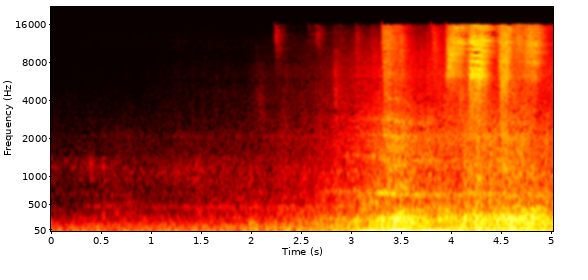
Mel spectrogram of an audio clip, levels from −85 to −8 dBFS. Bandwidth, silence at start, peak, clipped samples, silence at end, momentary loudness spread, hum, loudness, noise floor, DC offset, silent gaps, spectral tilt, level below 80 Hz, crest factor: 16 kHz; 1.55 s; -2 dBFS; under 0.1%; 0 s; 27 LU; none; -17 LUFS; -44 dBFS; under 0.1%; none; -3 dB/octave; -30 dBFS; 18 dB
